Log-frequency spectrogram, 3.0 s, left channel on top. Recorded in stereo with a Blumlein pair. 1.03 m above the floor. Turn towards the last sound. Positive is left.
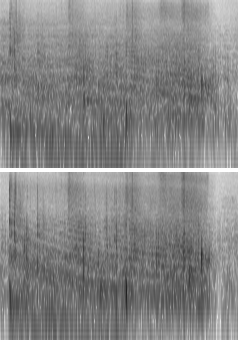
turn(degrees=-45)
